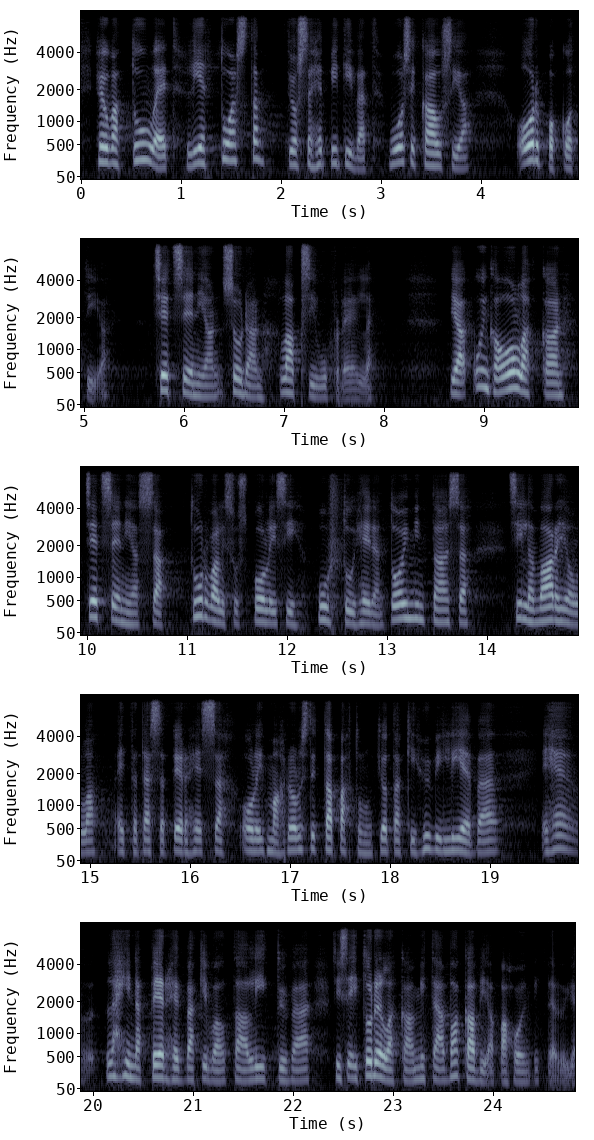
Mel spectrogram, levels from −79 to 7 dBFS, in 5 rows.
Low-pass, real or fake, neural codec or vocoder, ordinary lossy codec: 7.2 kHz; fake; codec, 16 kHz, about 1 kbps, DyCAST, with the encoder's durations; none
